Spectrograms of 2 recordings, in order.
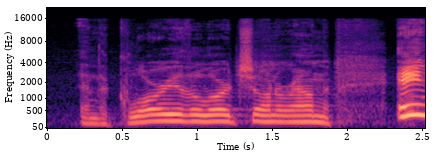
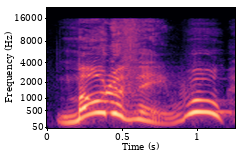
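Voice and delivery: loud, high cheer; excited whoop; 5 semitones higher, 8 dB louder than usual. Real, not acted. Preacher rallying the congregation, loud excited whoop. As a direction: whoop it up for the crowd.

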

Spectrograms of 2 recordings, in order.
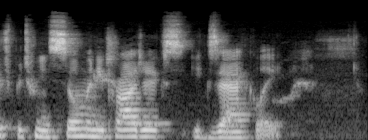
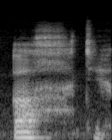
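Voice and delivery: whispered sympathy; 6 dB quieter than usual. Real, not acted. Sympathy for viewer's frogging.

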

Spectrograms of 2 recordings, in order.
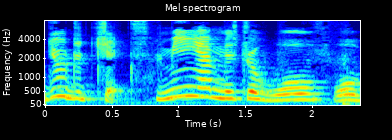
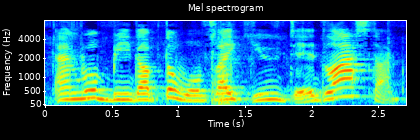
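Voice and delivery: ordinary talk

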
